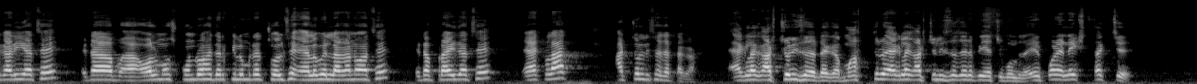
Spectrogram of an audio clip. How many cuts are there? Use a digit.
0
